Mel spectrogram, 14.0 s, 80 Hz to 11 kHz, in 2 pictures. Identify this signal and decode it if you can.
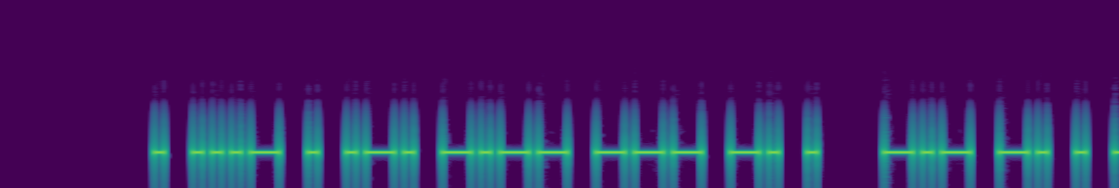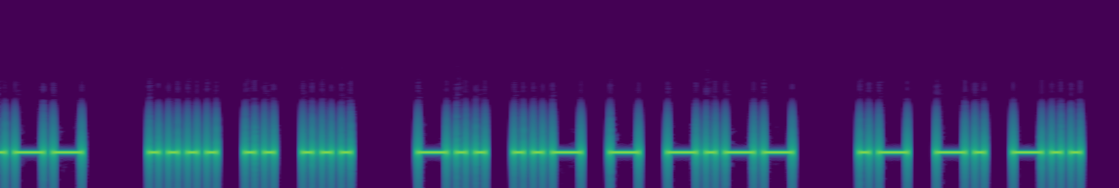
Morse code, heard as a keyed tone, about 20 wpm, 700 Hz. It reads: EVERYONE KNEW HIS DUTY AND
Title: Sentences from Top 1500 Words 20wpm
